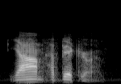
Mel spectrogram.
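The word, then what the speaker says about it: Yom HaBikkurim: They both go together, and Yom Habikurim, that's the way I'm going to pronounce it, Yom Habikurim,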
